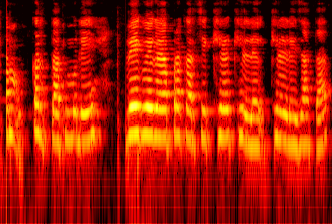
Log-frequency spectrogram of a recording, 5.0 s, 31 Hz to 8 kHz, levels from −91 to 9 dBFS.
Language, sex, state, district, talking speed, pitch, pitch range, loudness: Marathi, female, Maharashtra, Pune, 95 wpm, 255 Hz, 240-270 Hz, -21 LUFS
